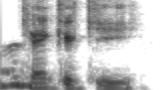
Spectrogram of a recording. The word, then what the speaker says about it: Kankakee: How do you pronounce it? – Kankakee.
